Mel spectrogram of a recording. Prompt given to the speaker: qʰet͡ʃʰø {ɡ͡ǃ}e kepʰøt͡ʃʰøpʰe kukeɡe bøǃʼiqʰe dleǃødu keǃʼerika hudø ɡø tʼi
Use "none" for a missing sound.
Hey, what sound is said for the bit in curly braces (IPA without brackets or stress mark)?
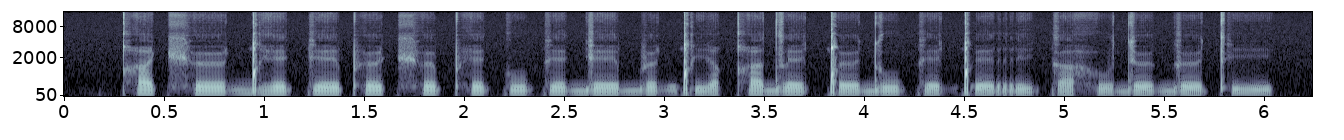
ɡ͡ǃ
